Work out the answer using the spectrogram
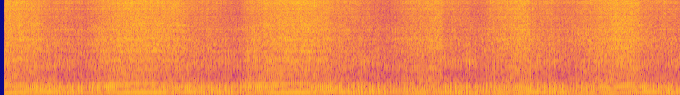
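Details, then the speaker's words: Honda CB motorcycle with stroke-up engine, vibrating badly and running rough; loud idle with rough, uneven clatter, loose cam chain tensioner heard at the cylinder head. "sekarang bisa kita dengarkan bahwa itu ada ke medik ya di bagian kop nah cakep menitip seperti klaker noken as sekocak seperti clave noken as gojek bahwa disini disini klaker noken as He kocak parah ya di sini"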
